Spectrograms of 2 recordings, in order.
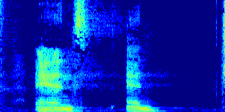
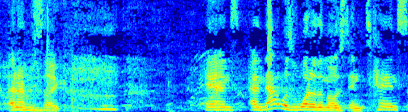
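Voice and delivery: laughing; 7 semitones higher, 5 dB louder than usual. Real, not acted. Laughs while retelling the attack.

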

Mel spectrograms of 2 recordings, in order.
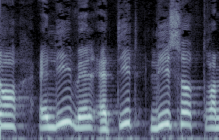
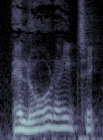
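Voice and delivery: ordinary talk, nothing marked

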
